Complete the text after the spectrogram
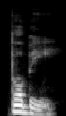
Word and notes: bobby: Australian English

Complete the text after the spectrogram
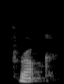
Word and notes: frock: British English

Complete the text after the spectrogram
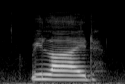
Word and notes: relied: American English

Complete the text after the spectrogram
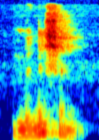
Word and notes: monition: British English

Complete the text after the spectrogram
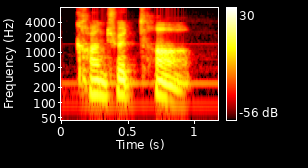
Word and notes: contretemps: American English

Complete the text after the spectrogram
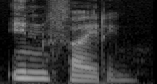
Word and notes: infighting: American English

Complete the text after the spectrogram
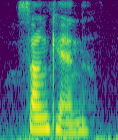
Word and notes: sunken: American English

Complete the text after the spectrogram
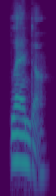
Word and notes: lander: Australian English

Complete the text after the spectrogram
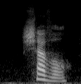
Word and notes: shovel: American English

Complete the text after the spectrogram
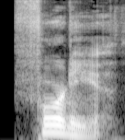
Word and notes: fortieth: American English

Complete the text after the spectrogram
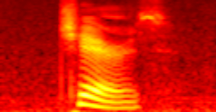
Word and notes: chairs: American English

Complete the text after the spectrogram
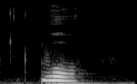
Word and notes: war: British English

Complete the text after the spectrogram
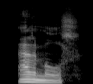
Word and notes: animals: British English

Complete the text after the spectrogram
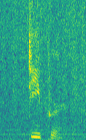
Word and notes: deeper: American English

